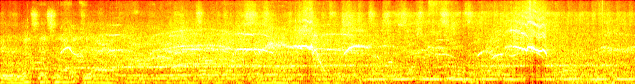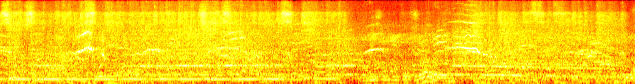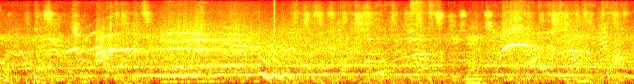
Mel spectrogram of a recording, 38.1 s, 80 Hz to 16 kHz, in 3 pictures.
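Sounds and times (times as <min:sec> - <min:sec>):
loud song with vocals: 0:00.0 - 0:38.0
riders whooping and shouting: 0:00.1 - 0:38.0.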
